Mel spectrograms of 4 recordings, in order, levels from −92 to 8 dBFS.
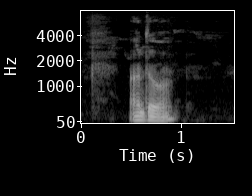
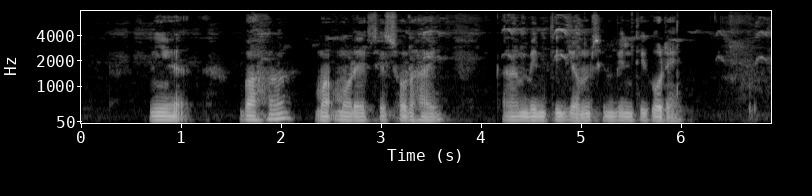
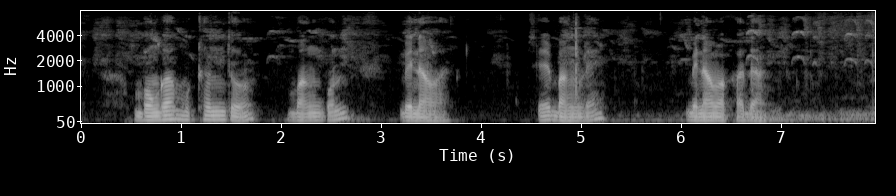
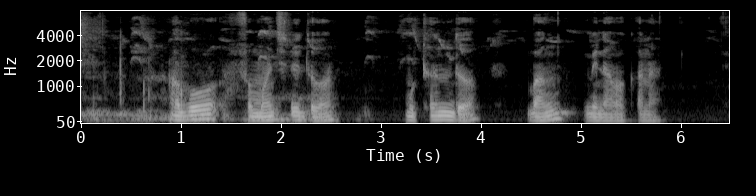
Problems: none marked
